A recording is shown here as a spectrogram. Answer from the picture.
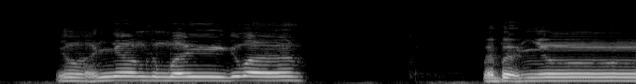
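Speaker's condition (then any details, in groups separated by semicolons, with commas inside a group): Brain lesion disability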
